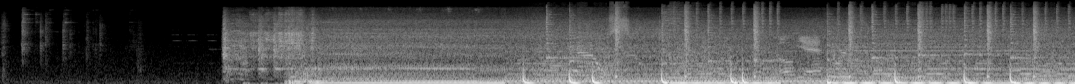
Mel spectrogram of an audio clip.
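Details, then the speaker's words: Subaru after replacing the failed cylinder 3 ignition coil (P0303 misfire): a few clicks, then the engine cranks and settles into a steady, even idle under background music, running smoothly. "yeah it works great success she is operating smoothly now"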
